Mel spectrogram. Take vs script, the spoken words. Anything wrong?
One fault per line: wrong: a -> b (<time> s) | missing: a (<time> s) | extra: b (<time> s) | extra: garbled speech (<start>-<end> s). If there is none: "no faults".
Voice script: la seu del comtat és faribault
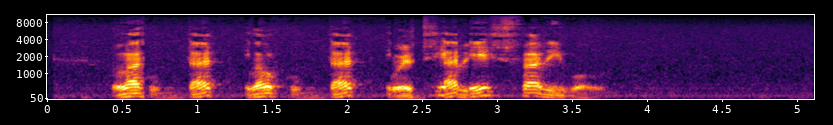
wrong: seu -> comtat (0.7 s)
extra: garbled speech (2.3-2.8 s)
